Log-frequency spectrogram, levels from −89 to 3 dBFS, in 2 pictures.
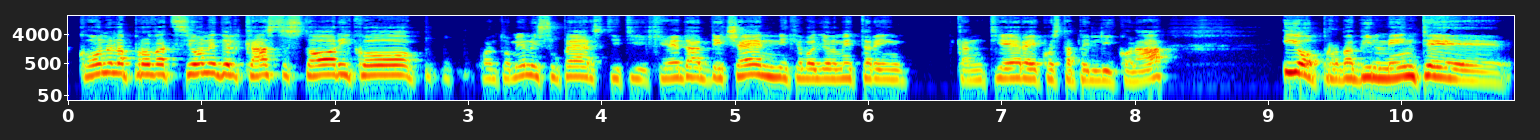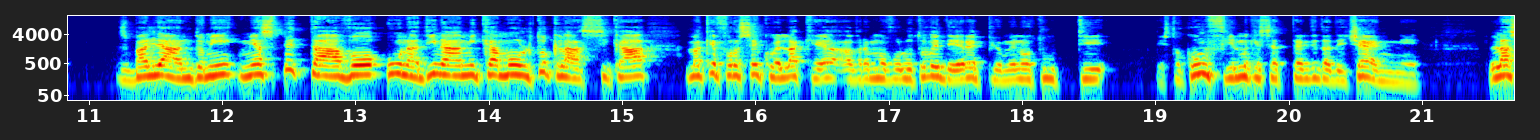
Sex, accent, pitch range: male, native, 170-225 Hz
